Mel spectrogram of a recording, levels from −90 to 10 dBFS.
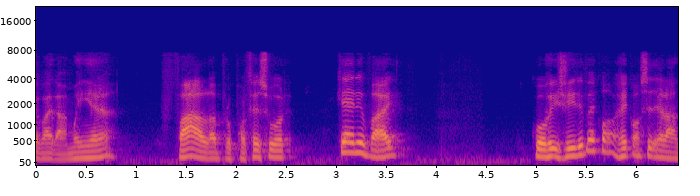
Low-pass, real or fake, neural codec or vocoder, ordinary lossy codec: none; fake; codec, 16 kHz, 0.8 kbps, ZipCodec; none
